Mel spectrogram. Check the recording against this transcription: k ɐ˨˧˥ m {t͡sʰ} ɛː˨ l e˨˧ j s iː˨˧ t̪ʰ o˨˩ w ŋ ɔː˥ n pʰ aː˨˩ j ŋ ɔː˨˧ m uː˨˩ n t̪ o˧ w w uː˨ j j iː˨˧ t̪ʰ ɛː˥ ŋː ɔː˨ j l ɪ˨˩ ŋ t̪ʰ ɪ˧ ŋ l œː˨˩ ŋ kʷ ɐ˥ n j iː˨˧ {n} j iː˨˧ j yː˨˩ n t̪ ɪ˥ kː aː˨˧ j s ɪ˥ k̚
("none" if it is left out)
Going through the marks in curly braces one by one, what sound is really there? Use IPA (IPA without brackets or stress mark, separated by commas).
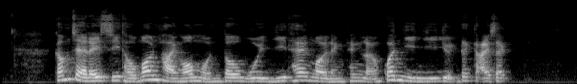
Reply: t͡s, n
